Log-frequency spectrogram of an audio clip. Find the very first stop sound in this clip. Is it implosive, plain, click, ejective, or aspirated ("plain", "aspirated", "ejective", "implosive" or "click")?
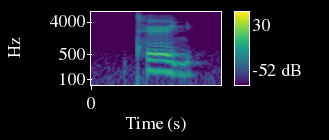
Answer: aspirated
